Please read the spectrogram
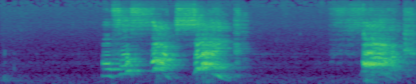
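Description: A dog barking, played back over cinema speakers: three quick barks in a row, then one more near the end.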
